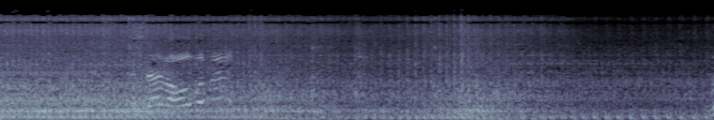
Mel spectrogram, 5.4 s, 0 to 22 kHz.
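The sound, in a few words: Honda GX390 engine revving on homemade go-kart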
